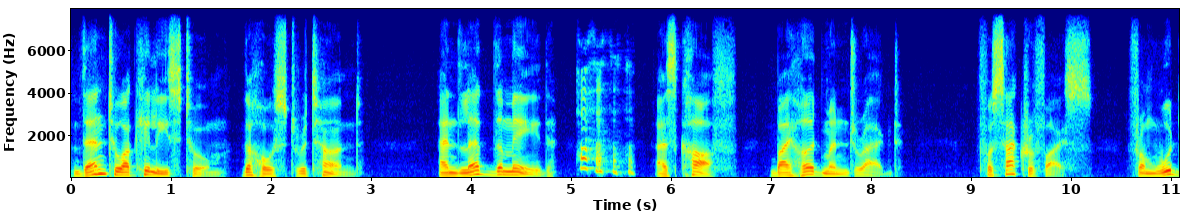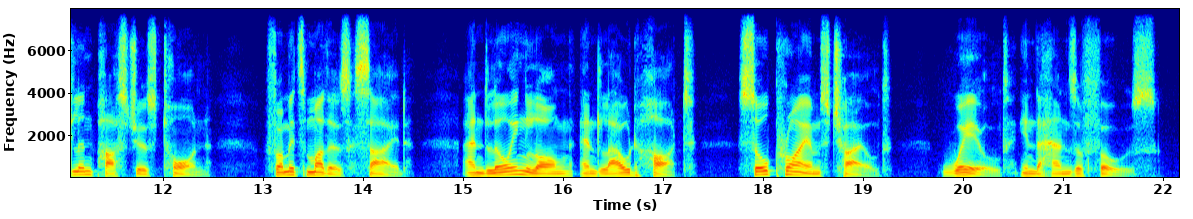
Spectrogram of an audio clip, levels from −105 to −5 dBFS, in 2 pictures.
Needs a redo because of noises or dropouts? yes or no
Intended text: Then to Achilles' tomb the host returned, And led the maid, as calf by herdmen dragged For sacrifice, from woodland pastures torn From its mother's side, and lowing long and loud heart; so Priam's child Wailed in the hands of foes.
yes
